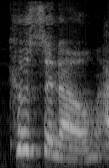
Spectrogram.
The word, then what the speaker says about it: Cousineau: Cousineau.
